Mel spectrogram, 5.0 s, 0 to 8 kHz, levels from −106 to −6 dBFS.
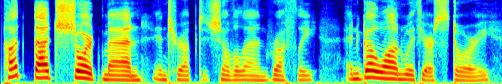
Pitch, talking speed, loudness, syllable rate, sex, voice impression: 180 Hz, 155 wpm, -19 LUFS, 4.5 syllables/s, female, very feminine, very middle-aged, thin, relaxed, weak, slightly bright, very soft, very clear, very fluent, cool, very intellectual, very refreshing, sincere, calm, friendly, very reassuring, very unique, elegant, very sweet, lively, kind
